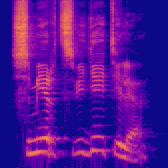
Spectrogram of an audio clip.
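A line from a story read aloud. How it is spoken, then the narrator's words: Shout. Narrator (Russian): крикнул Игорек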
